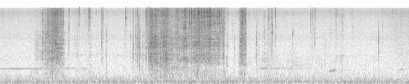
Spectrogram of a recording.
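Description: Aluminium foil of a Jiffy Pop pan crinkling and tearing as it is opened: a short rip about half a second in, then a longer crackly tear of about a second.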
